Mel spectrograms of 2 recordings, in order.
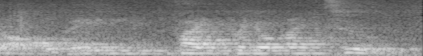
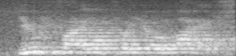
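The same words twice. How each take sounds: First: Soft, retold motherly reassurance; tender reply. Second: Urgent, insistent student protest; retold worried protest. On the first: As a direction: gently turn it back on the student. Sick teacher gently turns it back. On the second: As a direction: press the point with mild alarm. Student confronts sick teacher, she answers.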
